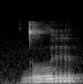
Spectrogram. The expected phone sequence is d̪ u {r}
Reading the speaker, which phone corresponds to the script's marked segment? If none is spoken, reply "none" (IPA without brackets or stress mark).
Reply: r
